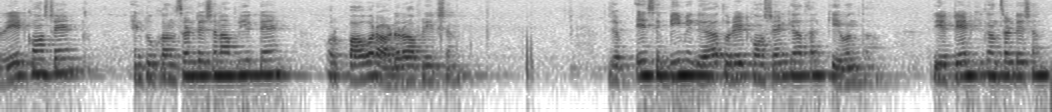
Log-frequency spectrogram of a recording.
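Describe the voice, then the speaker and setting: A man's voice: high voice, a little mellow. A man teaching a chemistry lecture. He explains step by step, asks questions and answers them himself, mixes English technical terms into his Hindi, and calls his students children. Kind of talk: recorded classroom lecture. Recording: echoey room with faint ambient noise.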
